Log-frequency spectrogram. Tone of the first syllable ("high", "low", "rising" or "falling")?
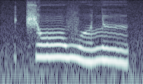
high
